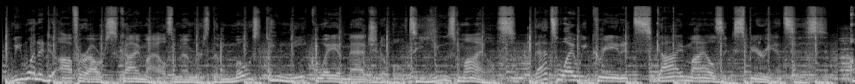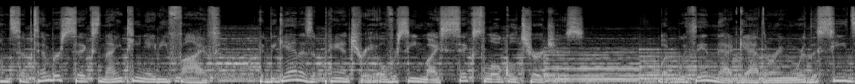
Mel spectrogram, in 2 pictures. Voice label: Commercial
